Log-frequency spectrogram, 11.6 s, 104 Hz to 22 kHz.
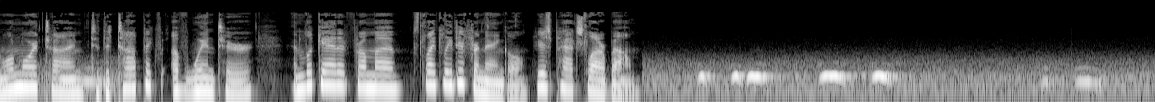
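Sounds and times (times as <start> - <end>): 
speech: 0.0 - 6.5
low hum: 0.0 - 11.5
great horned owls hooting mating calls: 0.6 - 1.2, 7.0 - 9.3, 10.2 - 11.3.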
